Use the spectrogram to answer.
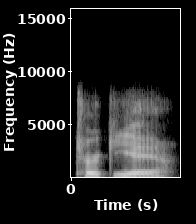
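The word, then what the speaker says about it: Türkiye: Turkey They are or Turkeye, pronounce that correctly.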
